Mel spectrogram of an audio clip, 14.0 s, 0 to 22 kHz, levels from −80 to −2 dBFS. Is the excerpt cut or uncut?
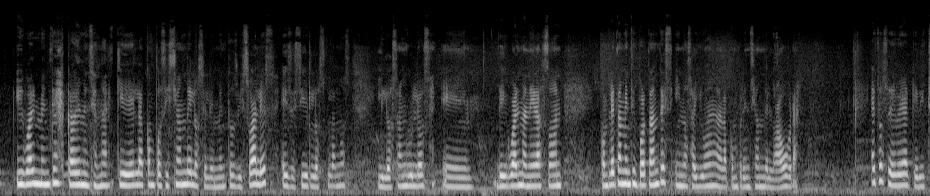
cut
